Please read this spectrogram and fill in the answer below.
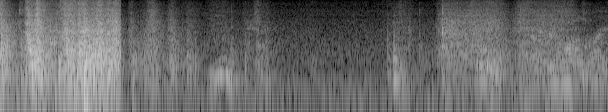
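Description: Cardboard packaging scraping and rustling as pieces are pulled out of a box, loudest in the first second, with softer handling noise again about four seconds in.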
